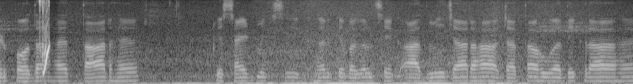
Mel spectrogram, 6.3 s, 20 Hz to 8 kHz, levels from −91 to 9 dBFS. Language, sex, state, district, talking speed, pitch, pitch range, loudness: Hindi, male, Jharkhand, Palamu, 210 wpm, 140 Hz, 135-140 Hz, -19 LUFS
